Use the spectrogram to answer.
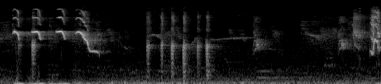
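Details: Oriental magpie-robin, locally kacer, giving sharp small-bird song material to provoke other kacer: four quick looping whistled notes ending in a downslur, then dry clicking chips, a long thin whistle and scratchy notes.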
